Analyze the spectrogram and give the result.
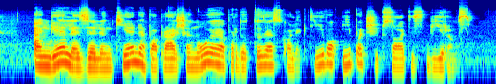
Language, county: Lithuanian, Vilnius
